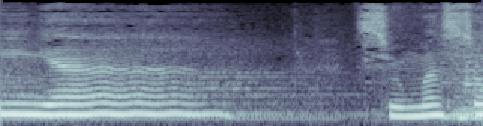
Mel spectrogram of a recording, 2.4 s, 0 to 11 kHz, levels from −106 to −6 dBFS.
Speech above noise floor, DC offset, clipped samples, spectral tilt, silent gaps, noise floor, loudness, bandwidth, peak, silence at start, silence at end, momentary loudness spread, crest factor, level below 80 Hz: 23 dB; under 0.1%; under 0.1%; -5 dB/octave; none; -45 dBFS; -23 LUFS; 10.5 kHz; -10 dBFS; 0 s; 0 s; 15 LU; 14 dB; -64 dBFS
